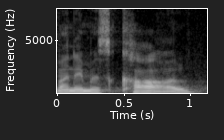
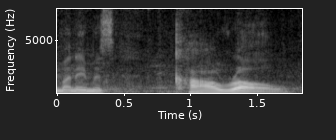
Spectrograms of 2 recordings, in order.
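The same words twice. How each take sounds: First: The name is said the German way. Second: The name is said the South Carolina way.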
